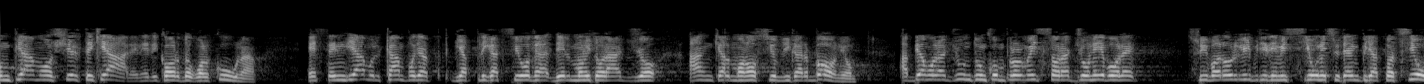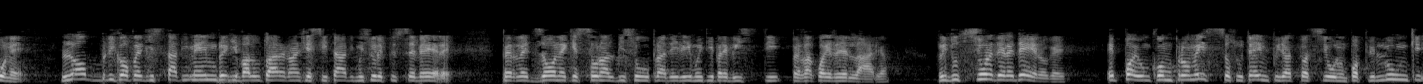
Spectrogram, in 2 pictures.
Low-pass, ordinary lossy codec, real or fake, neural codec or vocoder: 5.4 kHz; MP3, 24 kbps; fake; vocoder, 22.05 kHz, 80 mel bands, Vocos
